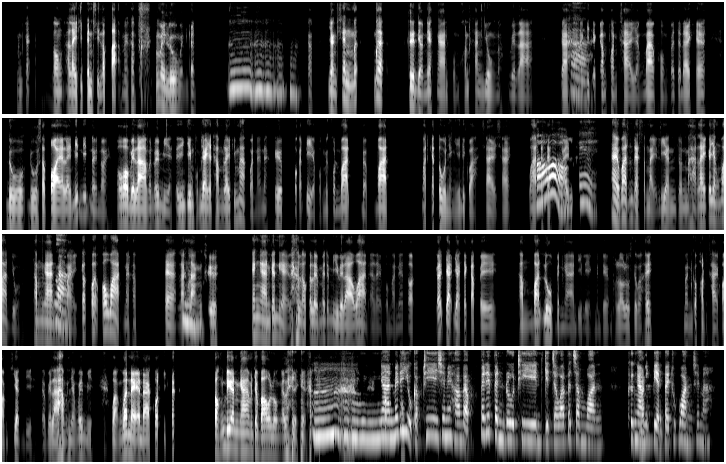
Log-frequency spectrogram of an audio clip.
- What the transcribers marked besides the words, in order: chuckle; laughing while speaking: "แล้ว"; laughing while speaking: "ลา"; laughing while speaking: "อย่างเงี้ย"; unintelligible speech
- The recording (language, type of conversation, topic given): Thai, unstructured, ศิลปะช่วยให้เรารับมือกับความเครียดอย่างไร?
